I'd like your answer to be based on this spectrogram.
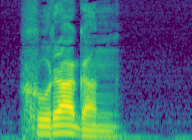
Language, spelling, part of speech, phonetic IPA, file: Polish, huragan, noun, [xuˈraɡãn], Pl-huragan.ogg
